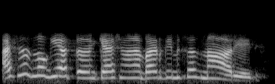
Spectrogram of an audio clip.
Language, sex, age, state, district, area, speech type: Kashmiri, female, 18-30, Jammu and Kashmir, Budgam, rural, conversation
